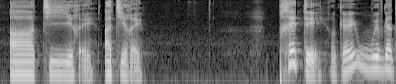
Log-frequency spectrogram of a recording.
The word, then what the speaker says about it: attirer: Okay, don't pronounce the double T. You only pronounce this. Attirer.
